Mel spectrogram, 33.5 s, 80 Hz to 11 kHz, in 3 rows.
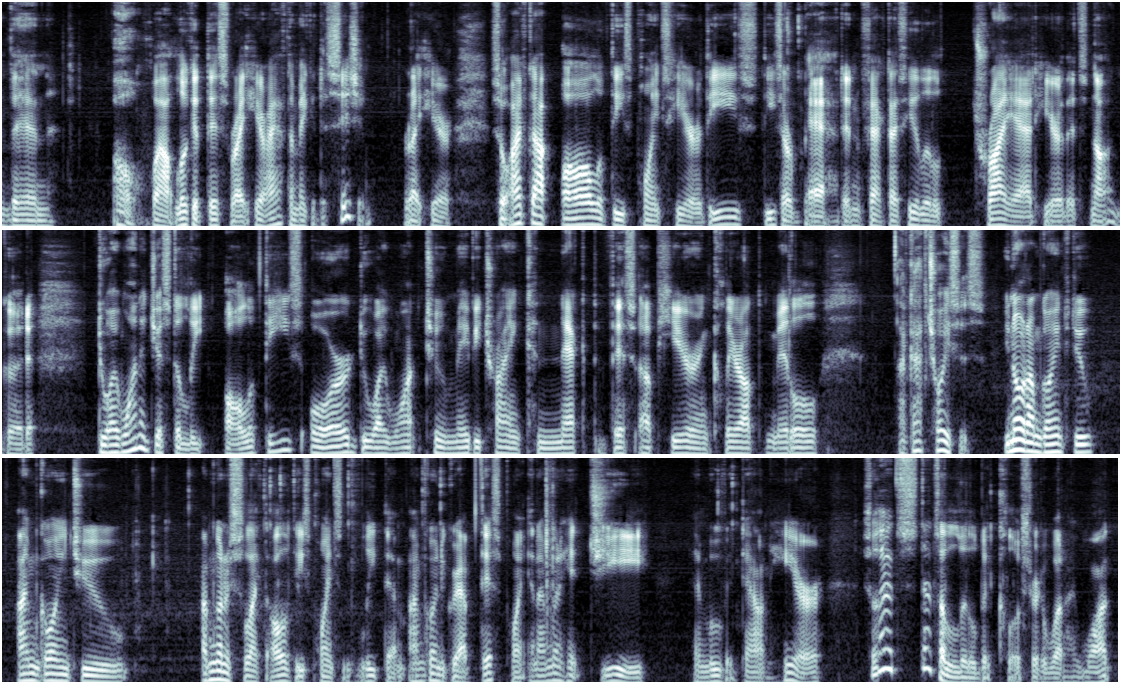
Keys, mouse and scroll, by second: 1.5-1.9 scroll up 4, 5.8 c, 8.3-8.8 scroll up 3, 13.2-13.7 scroll down 4, 14.8-15.3 scroll up 2, 23.6 alt+a, 23.9 c, 25.3 x, 26.6 click, 27.8 g, 30.2-30.9 scroll down 1, 30.9-31.7 scroll down 1, 31.7 a, 32.6 alt+a.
